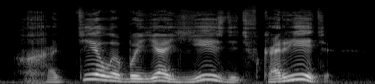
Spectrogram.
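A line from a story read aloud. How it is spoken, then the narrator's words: Plain. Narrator (Russian): сказала она тогда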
